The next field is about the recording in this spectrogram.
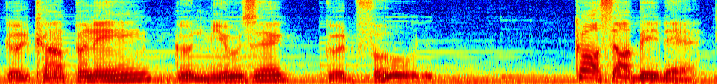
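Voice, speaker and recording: An actor playing an awkward, deferential young photographer in a visual novel, stammering and apologetic. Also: male voice, mid-range voice, wildly swooping pitch, slow, soft background music. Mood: agreeable.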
